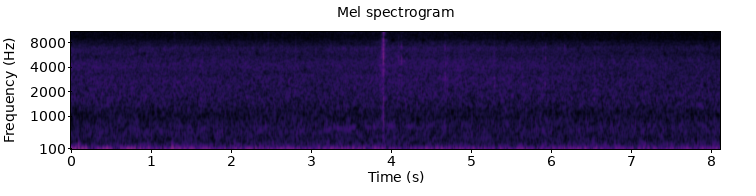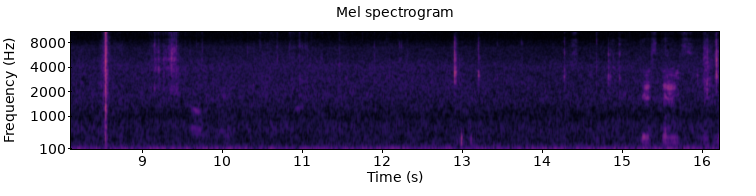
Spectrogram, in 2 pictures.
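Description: A pitching wedge strikes a golf ball once, a single sharp click about eight and a half seconds in, over a steady rumble of wind on the microphone.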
